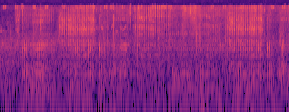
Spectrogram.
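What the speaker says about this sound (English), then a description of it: "I must pet the cat." A cat purring steadily while being petted in Hogwarts Legacy, a low continuous rumbling purr set in a soft game ambience, with one brief sharp click partway through.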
